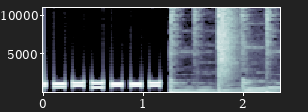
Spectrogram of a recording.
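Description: Touch-tone telephone keypad tones dialing a number: a quick run of short two-note beeps, about six a second. The beeps stop about a second in and keyboard music starts.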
